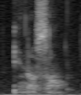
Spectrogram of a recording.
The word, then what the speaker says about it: Innocent: the inocent rou because technically this would be pronounced the French way so inoco uh and between this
